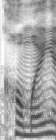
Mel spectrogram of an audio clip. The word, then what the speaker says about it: Romagna: Nas redes sociais eu tô como Romanha, então Romagna, Romanha igual lasanha, né? Uhum. Se escreve lasagna, se fala lasanha, Romagna, Romanha.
